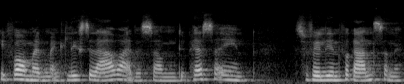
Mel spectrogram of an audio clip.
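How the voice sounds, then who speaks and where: Somewhat breathy and at medium pitch, a woman talks at a fairly quick pace with fairly even intonation, and audible room echo surrounds her. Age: 20s. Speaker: cleaning company employee. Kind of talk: employee testimonial interview.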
